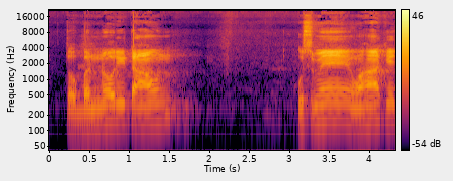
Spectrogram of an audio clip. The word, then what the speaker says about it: بنوری: ادارہ ہے بنوری ٹاؤن، بعض لوگ اس کو بنوری بولتے ہیں لیکن صحیح تلفظ با پر زبر ہے۔ تو بنوری ٹاؤن، اس میں وہاں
